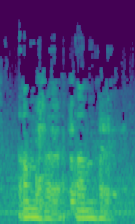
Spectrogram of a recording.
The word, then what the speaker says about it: amha: I think it should be asma, with a long A. I'd have to look that up. Asma. No, this is correct. Amha.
